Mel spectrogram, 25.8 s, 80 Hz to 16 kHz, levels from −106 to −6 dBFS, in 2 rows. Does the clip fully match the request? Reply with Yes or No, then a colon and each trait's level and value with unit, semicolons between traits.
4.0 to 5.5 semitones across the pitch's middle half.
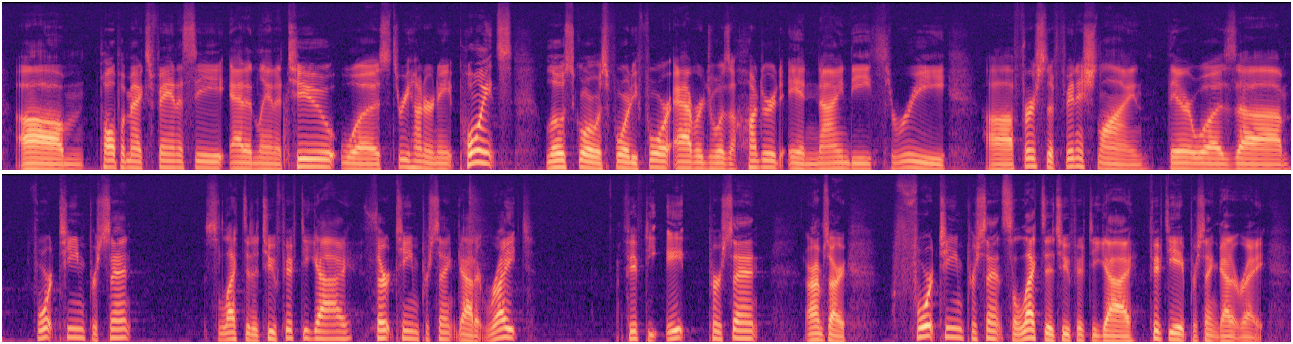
Yes: average, 5.2 semitones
